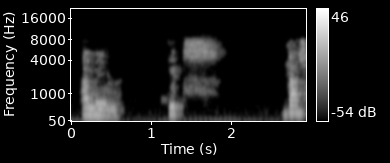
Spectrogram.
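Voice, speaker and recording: A woman with a Venezuelan accent at a medium pitch and a fairly slow pace. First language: Spanish. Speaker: immigrant sharing faith story. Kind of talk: podcast interview. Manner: halting.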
